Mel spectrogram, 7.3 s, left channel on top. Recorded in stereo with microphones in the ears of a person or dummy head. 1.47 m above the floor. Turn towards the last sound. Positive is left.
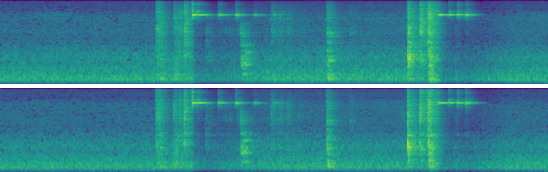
turn(degrees=-55)  # may be behind; listen again after turning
